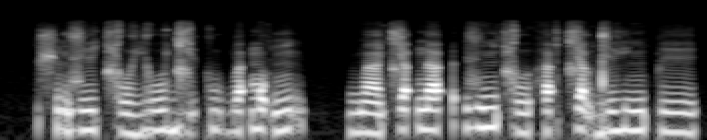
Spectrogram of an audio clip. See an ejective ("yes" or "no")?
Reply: no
